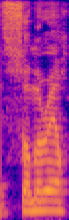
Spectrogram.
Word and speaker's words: Summerill: He corrected that person and said Summerill, so you're not allowed to pronounce the H. No. Summerill all the way through.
